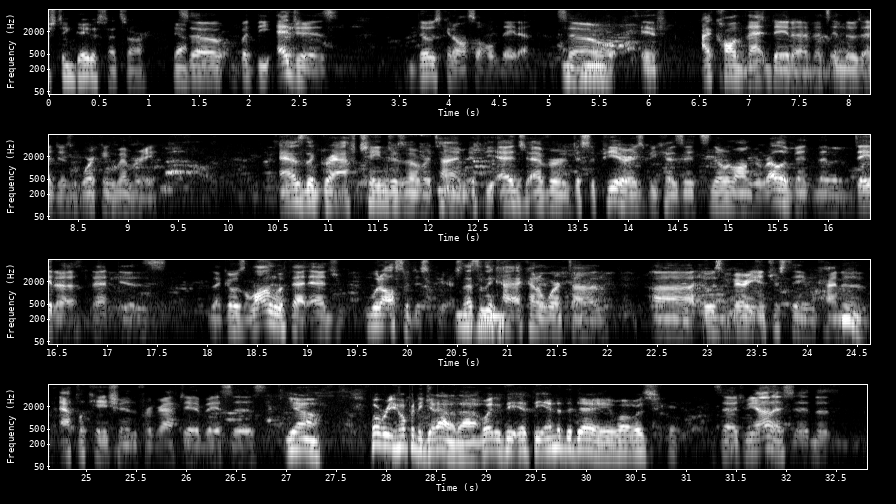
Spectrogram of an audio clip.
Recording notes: We are live from the Heartland Developer Conference in Omaha, Nebraska or HDC15.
